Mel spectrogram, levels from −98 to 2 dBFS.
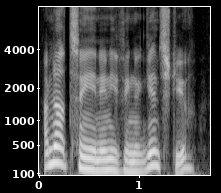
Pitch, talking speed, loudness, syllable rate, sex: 155 Hz, 210 wpm, -16 LUFS, 6.0 syllables/s, male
